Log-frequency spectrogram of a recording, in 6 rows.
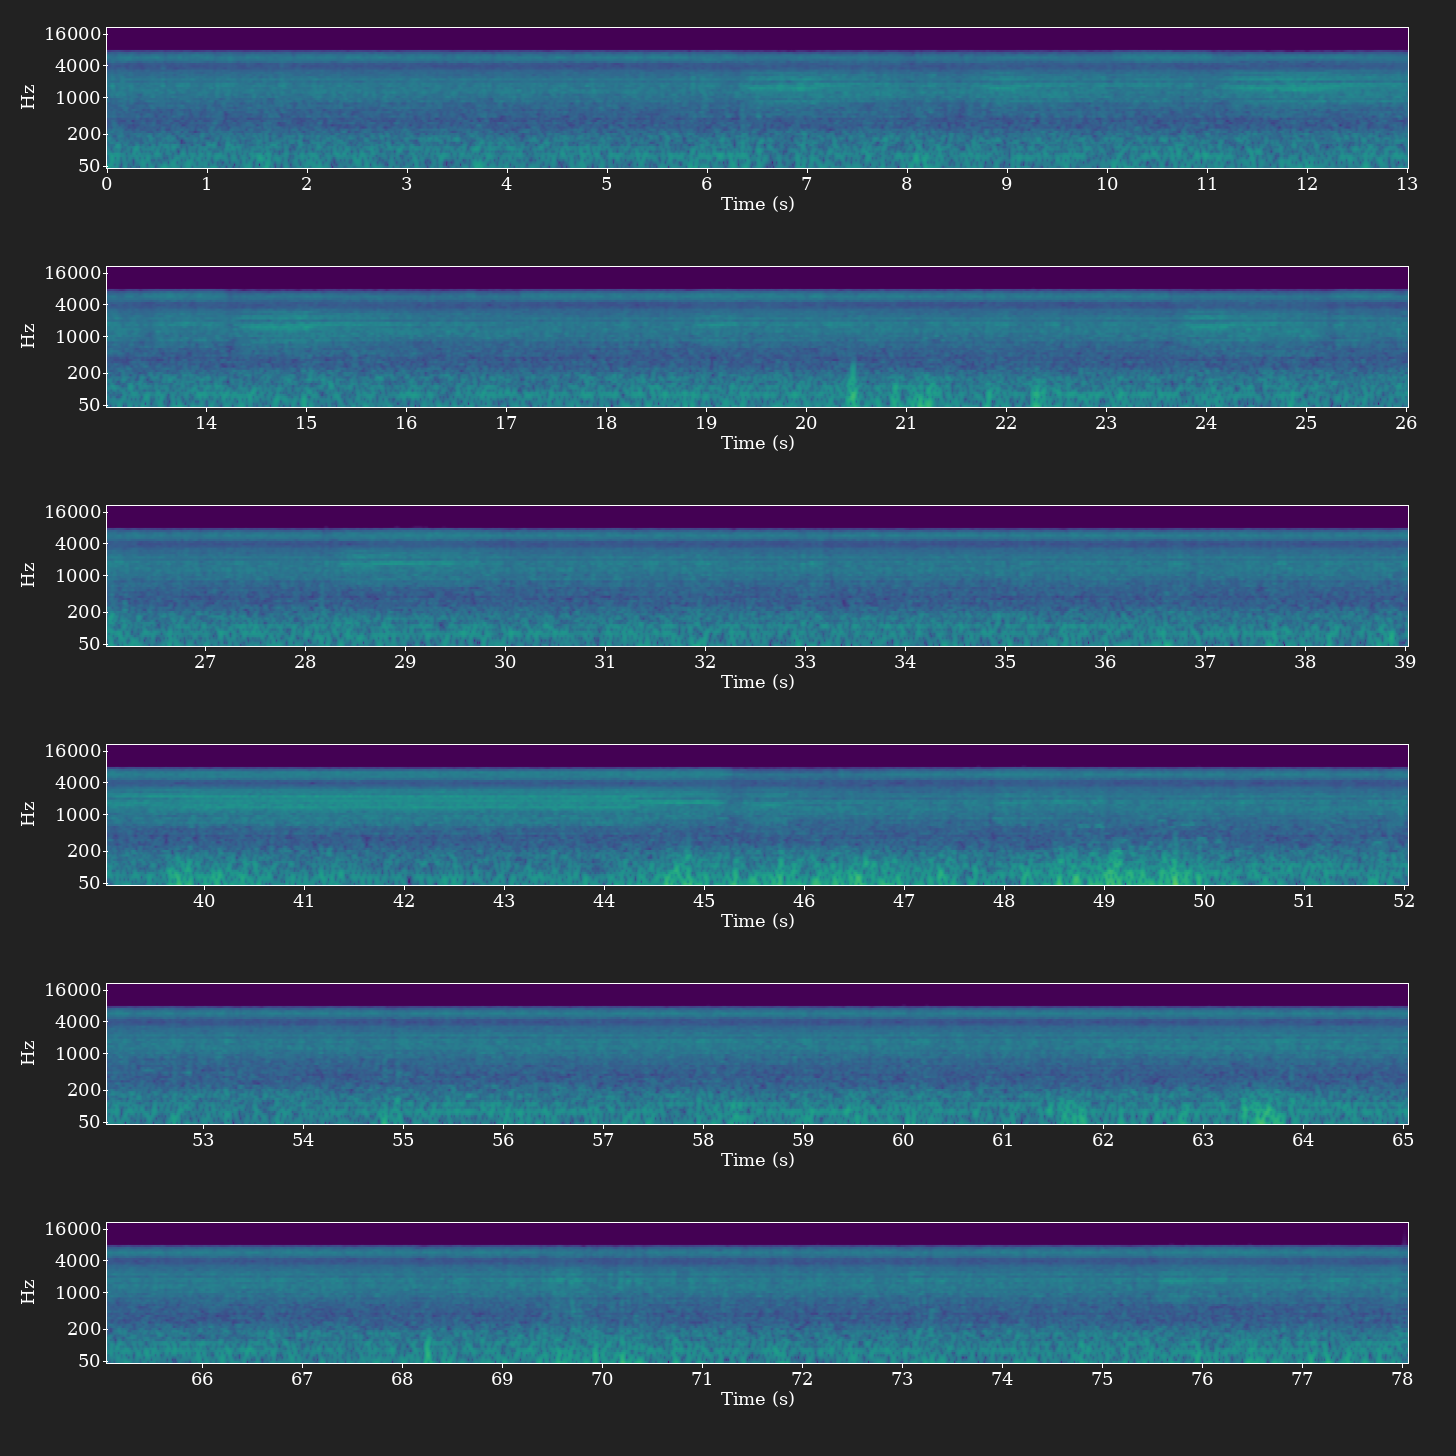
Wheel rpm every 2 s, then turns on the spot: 230, 230, 240, 220, 230, 230, 230, 230, 230, 230, 230, 230, 230, 230, 230, 230, 240, 230, 230, 230, 210, 210, 220, 230, 230, 230, 230, 230, 230, 230, 230, 230, 230, 230, 230, 230, 230, 230, 230.
none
